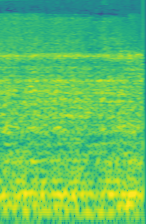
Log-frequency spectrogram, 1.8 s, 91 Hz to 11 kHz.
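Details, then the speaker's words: Small-block Chevy V8 in a CJ, just converted from propane to a Holley Sniper EFI with HEI ignition. First run after install, EFI still self-learning: loud, steady low rumble, even throughout with no stumbles; smooth idle. "takes a little while for it to learn itself and do all the things that it's supposed to do"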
